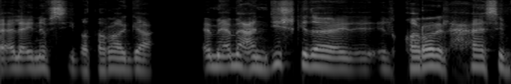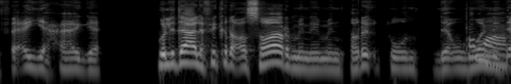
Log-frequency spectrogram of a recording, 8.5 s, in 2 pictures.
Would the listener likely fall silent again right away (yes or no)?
no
